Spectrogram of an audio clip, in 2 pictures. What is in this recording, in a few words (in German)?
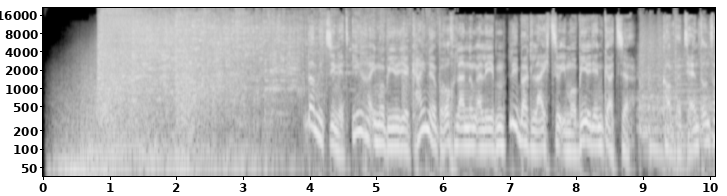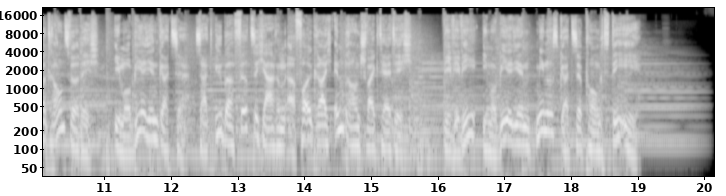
radiowerbung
